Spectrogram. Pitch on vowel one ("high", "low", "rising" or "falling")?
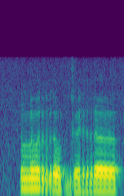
high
